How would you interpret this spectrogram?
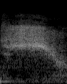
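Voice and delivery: breathy whoosh of parting water; whooshing water sound. Acted. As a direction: voice the sea rushing apart.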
